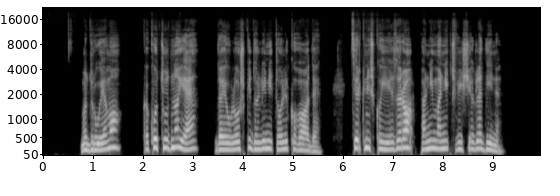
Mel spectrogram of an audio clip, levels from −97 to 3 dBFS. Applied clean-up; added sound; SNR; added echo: neural mask model Resemble Enhance denoiser.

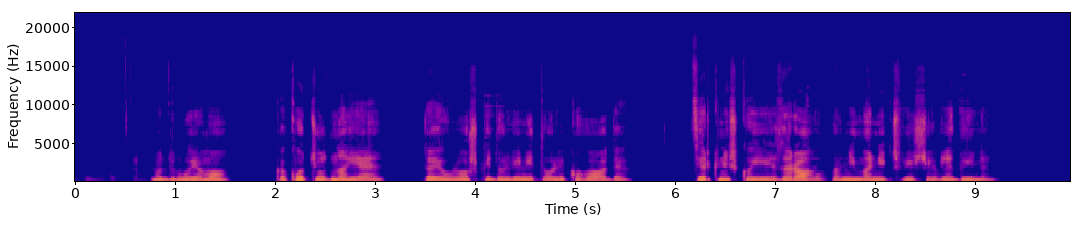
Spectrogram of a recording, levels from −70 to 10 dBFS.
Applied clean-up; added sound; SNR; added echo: neural mask model DeepFilterNet 3.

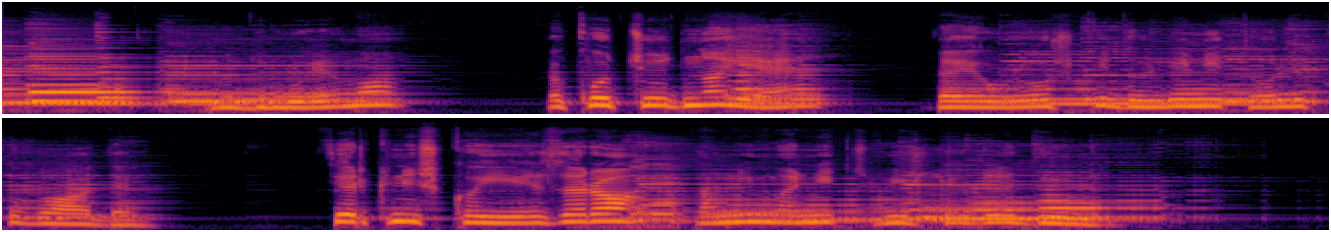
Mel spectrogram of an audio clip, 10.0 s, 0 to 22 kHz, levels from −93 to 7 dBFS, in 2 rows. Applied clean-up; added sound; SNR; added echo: neural mask model RNNoise.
